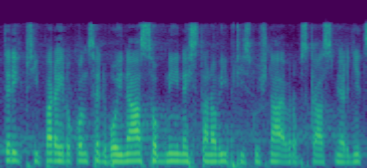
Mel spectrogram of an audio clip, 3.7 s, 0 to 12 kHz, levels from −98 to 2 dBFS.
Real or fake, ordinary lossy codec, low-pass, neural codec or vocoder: real; AAC, 64 kbps; 7.2 kHz; none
